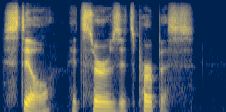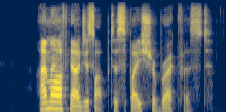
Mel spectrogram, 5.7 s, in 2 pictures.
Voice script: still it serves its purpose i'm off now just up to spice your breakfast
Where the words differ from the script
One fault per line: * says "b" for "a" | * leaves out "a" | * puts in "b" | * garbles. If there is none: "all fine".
all fine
